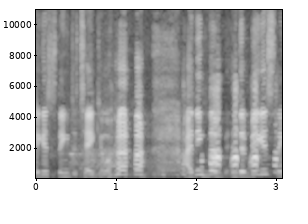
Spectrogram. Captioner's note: laughter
